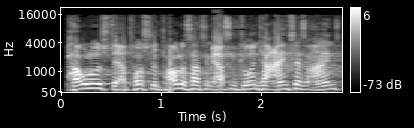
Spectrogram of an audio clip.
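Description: A man's voice: a little high, fast, creaky, a bit bright. A man preaching a sermon, telling a personal story and acting out quoted dialogue, becoming emphatic at times. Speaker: pastor. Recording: long hall reverb.

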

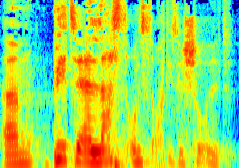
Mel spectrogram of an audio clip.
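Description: A man's voice: sits high, slow pace, voice pushed up. A man voicing a desperate debtor who begs a king for mercy, in pleading, partly whispered tones. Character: pleading debt-ridden man begging a king.

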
